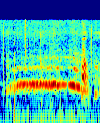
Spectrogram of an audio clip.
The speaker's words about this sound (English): What was that, Jack? Just a hoot owl, Betty.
